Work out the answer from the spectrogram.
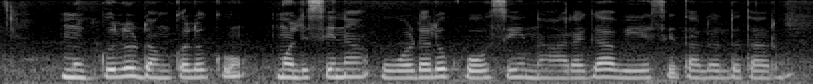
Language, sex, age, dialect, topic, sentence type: Telugu, female, 60-100, Utterandhra, agriculture, statement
